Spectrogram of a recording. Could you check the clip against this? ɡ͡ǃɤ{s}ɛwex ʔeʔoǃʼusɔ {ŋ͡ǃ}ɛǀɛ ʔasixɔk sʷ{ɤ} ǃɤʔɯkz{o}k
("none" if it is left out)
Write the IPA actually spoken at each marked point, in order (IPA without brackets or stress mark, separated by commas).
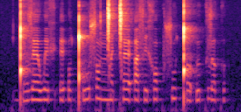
z, ŋ͡ǀ, ɯ, ɤ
